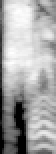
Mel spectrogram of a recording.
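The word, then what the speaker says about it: Sein: send the audio file over to Ireland, to Shane McKay. It's spelled S-E-I-N.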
